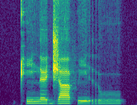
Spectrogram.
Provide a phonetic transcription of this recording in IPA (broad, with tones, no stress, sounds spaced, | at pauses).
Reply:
kʰ ĩ˦ n ɛ˦ d͡ʒ aː˦ f ĩ˨ r uː˦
